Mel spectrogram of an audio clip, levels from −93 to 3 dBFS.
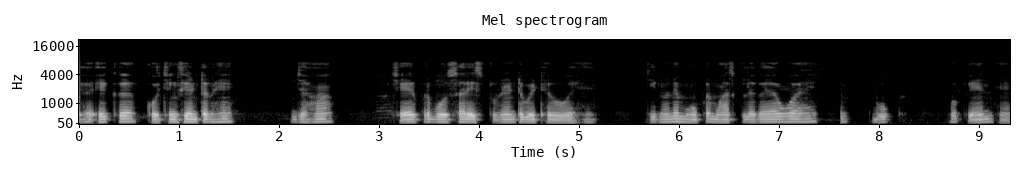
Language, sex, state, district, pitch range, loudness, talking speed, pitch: Hindi, male, Bihar, Bhagalpur, 115-125 Hz, -27 LUFS, 160 wpm, 120 Hz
